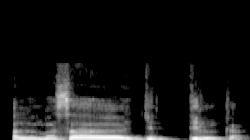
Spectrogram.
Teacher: Diidghamkan dal ketemu ta.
